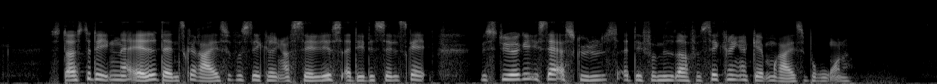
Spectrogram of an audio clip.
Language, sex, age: Danish, female, 28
